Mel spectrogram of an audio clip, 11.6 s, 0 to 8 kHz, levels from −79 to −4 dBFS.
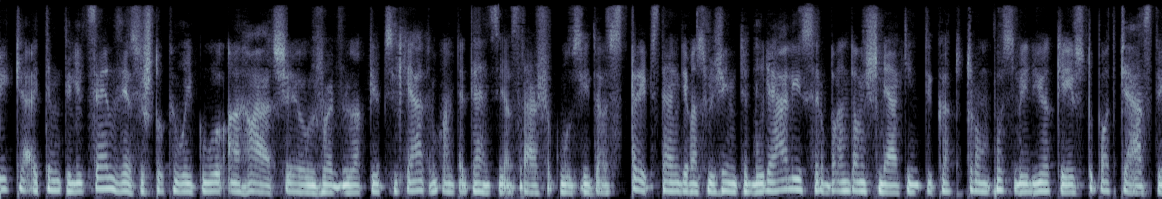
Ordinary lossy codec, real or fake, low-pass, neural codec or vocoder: AAC, 32 kbps; fake; 7.2 kHz; codec, 16 kHz, 1 kbps, FreqCodec, larger model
